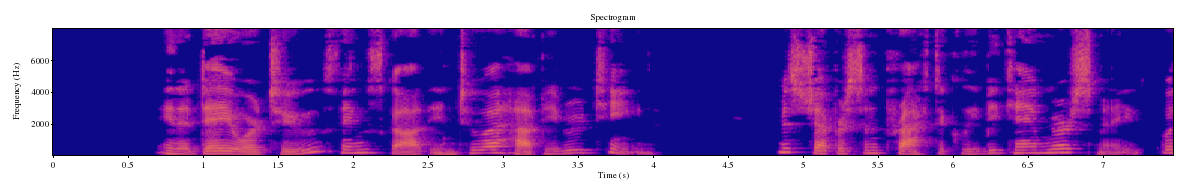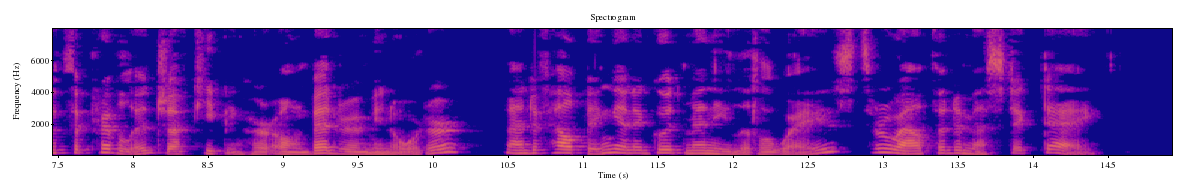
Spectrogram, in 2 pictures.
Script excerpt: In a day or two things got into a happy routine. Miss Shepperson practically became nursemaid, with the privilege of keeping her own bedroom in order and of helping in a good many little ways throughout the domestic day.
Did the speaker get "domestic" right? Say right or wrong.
right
